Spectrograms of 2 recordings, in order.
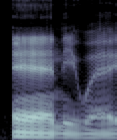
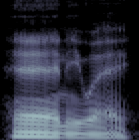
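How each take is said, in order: First: The word starts with a sharp glottal catch. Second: The word starts smoothly without a glottal catch. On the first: "glottal onsets when the vocal folds come together a bit more aggressively" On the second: "instead of"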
